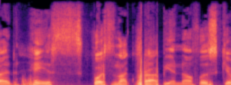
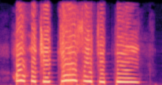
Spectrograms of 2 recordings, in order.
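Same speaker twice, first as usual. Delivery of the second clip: very high, loud, shrill cry; 10 dB louder than usual. Comparing a character's voice in another show: imitating Cream's very high-pitched voice. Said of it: "even more high-pitched and probably break glass".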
